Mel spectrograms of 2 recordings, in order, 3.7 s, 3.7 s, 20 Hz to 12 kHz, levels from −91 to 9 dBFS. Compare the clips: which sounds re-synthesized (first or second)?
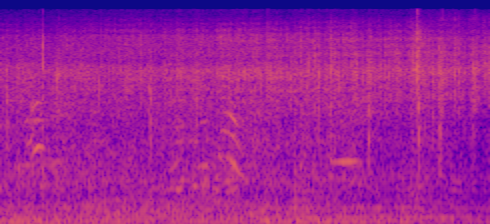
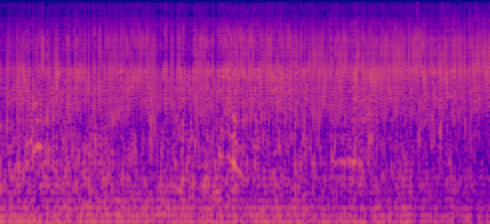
second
